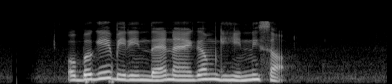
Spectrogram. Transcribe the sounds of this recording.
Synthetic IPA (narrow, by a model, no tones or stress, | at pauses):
obəɡeːbiɾind̪ɛːnæɡɐmɡiɦinːisa̰ː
